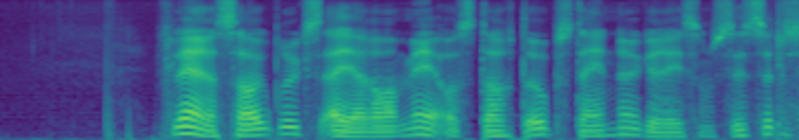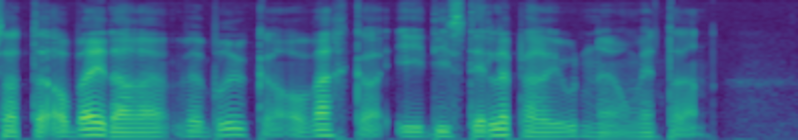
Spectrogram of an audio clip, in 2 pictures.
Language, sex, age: Norwegian, male, 20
